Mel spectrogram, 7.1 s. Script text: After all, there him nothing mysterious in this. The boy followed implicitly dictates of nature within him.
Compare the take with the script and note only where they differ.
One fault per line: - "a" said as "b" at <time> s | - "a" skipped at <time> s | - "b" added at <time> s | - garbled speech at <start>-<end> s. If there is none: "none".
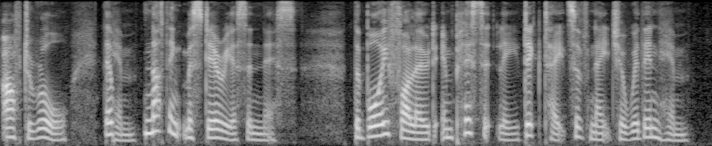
none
